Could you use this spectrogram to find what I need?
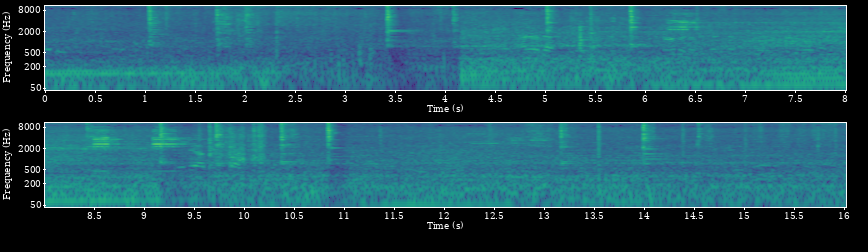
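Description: A metal spatula scrapes and taps on a flat iron griddle.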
